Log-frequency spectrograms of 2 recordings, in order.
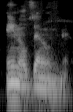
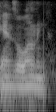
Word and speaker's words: Anzalone: That's how his name is spelled. It's actually Anzalone.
